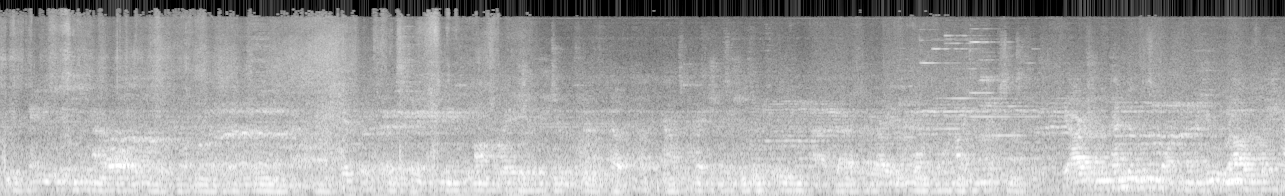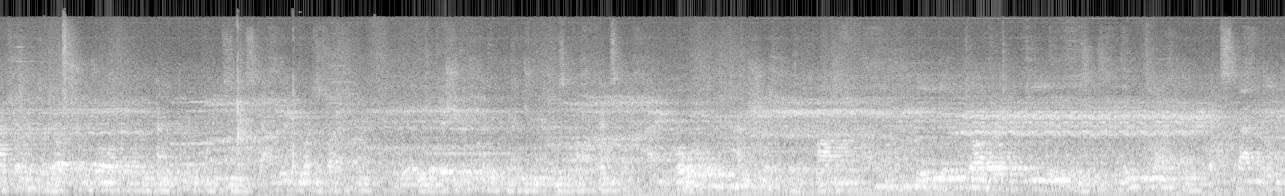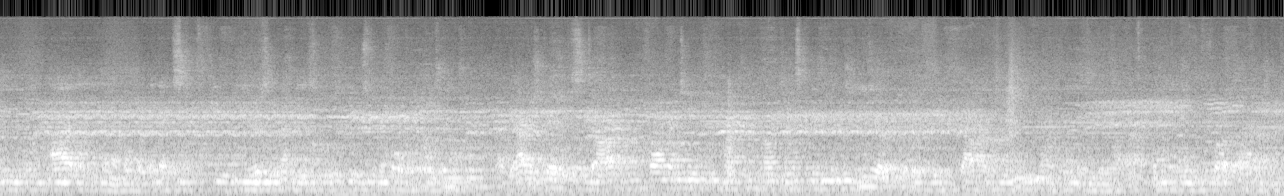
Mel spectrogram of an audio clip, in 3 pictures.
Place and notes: Kilmurray Lodge, Castletroy, Co. Limerick, Ireland - Radio broadcast in Hotel Lobby
I was staying in a hotal in Limerick for a conference and was waiting in the lobby for my colleague, Paul Whitty, when a local radio station turned up to broadcast from the lobby. There was music playing in the kitchen area, combined with the strange time delay of the broadcast being both produced live in the space, and running through the speakers. Another colleague turned up wearing an extremely rustly jacket. Someone texted me. A bricolage of crazy sounds at the start of a day of soundartpolemic: the noise of broadcast and reception, piped music, cutlery being tidied away, people fidgeting, phones going off, and waiting.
